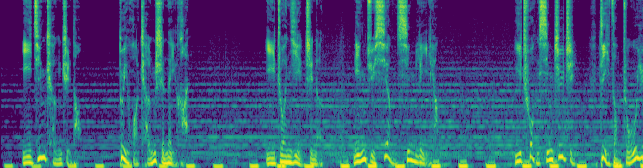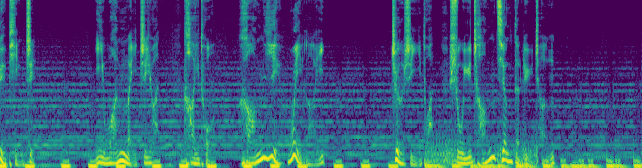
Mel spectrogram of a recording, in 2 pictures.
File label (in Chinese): 男 广告 舒缓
